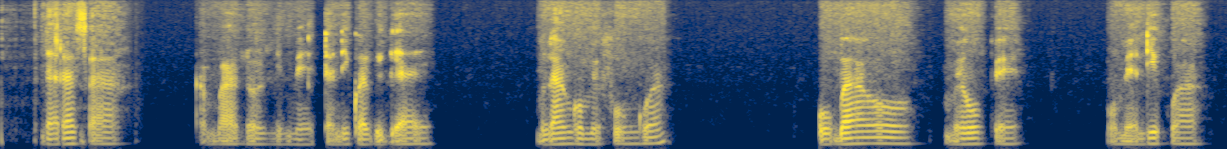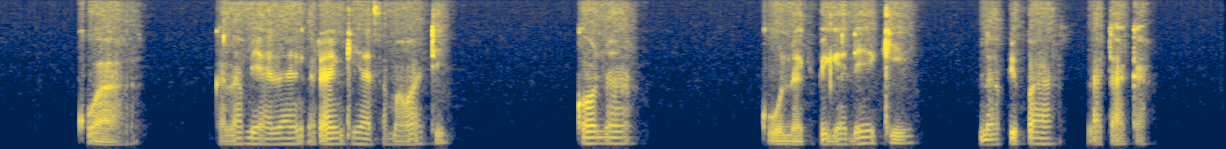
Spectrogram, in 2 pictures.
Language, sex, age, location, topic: Swahili, male, 25-35, Kisii, education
